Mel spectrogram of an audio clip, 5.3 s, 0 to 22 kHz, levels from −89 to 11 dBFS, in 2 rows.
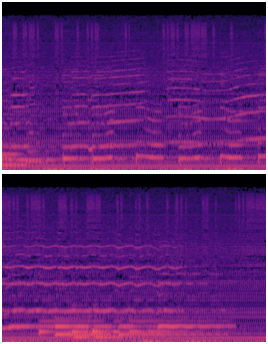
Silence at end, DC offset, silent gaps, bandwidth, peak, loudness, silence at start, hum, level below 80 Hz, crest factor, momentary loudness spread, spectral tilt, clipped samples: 0 s; under 0.1%; none; 16 kHz; -16 dBFS; -31 LUFS; 0 s; 50 Hz at -40 dBFS; -44 dBFS; 14 dB; 7 LU; -5 dB/octave; under 0.1%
